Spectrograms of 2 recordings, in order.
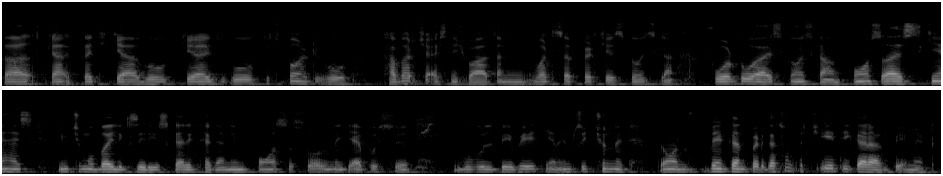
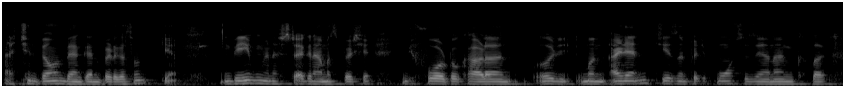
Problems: none marked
